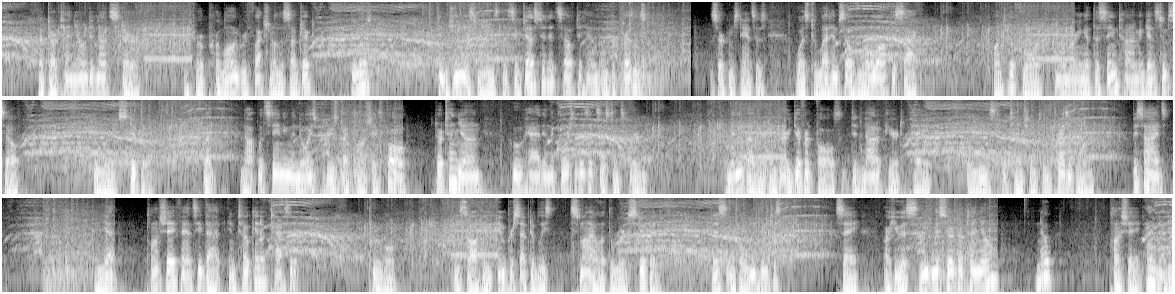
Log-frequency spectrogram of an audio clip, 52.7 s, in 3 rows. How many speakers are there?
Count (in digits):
1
